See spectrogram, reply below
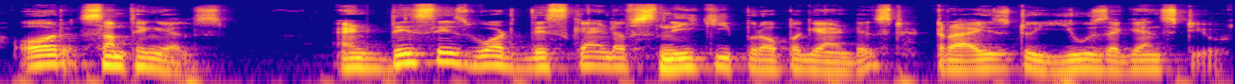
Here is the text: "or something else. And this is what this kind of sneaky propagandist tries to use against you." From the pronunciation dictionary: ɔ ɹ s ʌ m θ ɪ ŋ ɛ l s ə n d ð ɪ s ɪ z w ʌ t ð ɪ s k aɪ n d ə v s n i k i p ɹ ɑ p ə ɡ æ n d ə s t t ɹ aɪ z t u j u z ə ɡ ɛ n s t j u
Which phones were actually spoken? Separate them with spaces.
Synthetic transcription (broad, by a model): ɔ ɹ s ʌ m t ɪ ŋ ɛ l s ə n d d ɪ s ɪ z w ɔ t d ɪ s k aɪ n d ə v s n i k i p ɹ ɑ p ə ɡ æ n d ə s t t ɹ aɪ z t u j u z ə ɡ ɛ n s t j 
